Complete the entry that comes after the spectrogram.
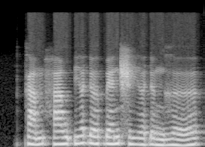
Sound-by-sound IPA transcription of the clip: ka˨˩˦m ha˧˥w ʔi˧˥ə̯ɗəː˧ɓɛ˧˥n ʂi˨˩ə̯ɗə˨˩ŋɣəː˨˩˦

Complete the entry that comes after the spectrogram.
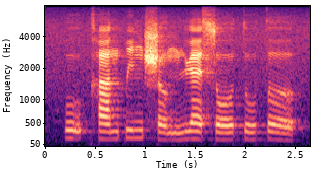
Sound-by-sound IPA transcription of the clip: ṵ˨˩ kʰa˧˥npi˥ŋ ʂɤ̰˨˩ŋn̪ɥɛ˥˩ so˧˥ʊ̯t̪u˧˥t̪ɤ˥˩

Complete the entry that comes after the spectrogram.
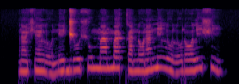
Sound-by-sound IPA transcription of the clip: ɾã˧ʃɛ̃˧ lo˨ne˧d͡ʒo˧ ʃu˧mã˧ ma˦ ka˧nɔ˧ɾã˦ni˦ lo˦˨lo˨˦ ɾɔ˧li˦ʃi˦˨

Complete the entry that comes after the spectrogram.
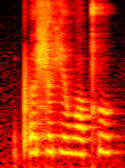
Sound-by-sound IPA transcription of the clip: pʼəɕʌçe wɔkʰu

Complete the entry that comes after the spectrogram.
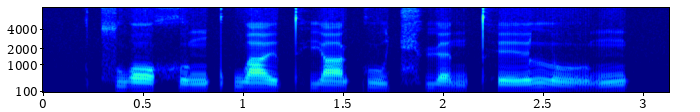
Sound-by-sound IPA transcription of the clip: t͡swɔ˥˩xʊ˧˥ŋpʰwa˥˩ɪ̯ t̪ʰjä˧˥ ku˧˥t͡ɕʰɥɛ̰˨˩nt̪ʰe˧˥ɪ̯ lʊ̰˨˩˦ŋ

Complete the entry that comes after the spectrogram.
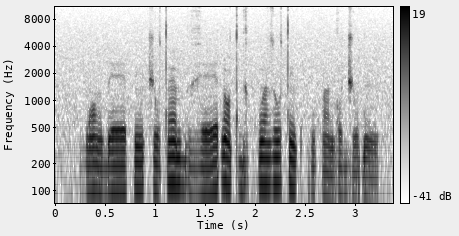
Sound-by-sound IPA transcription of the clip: ɡ͡bɔ̃˨ɡ͡beː˨pĩ˨˦ t͡ʃu˨tɛ̃˦bɨ˨ ɣeː˨˦ɗɔ̃˧tɡɨ˨ kʷã˦zu˦tĩ˧p kʷi˨pã˨ɡo˧d͡ʒu˨ ɗɨ˨

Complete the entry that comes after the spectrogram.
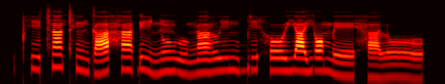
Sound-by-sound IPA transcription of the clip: pʰi˨t͡sã˦tʰĩ˨ ɡa˨˦hã˦ ɗi˦˨ɲũ˦βu˨ŋã˦ βi˦ŋɡ͡bi˦ hoː˦ja˦jɔ˦ meː˨ha˨ loː˨

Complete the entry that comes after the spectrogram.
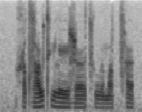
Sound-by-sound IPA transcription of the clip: xɤtˤzuːtʰi leːɮœːə̯ t͡sʰuːə̯mœtˤt͡sʰɜ

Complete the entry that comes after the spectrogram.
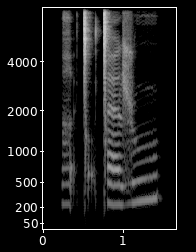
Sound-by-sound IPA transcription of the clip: ʁɛ̰ǀɔ̰ǀæ ʐu

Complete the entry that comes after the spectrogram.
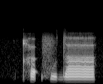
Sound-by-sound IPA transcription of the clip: qʰɨʔfuda

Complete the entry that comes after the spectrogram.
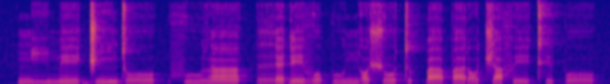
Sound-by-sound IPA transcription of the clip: ɲiː˨meː˨d͡ʒĩ˨˦ do˨˦ | fuː˨lã˦ | rɛ˦ɗe˦˨vo˦ puː˨ ɲɔ˦ʃoː˦tʊ˨ k͡pa˨ pa˨ɾɔ˨t͡ʃa˦ feː˨kʰɪ˦po˦

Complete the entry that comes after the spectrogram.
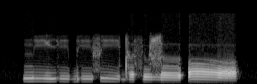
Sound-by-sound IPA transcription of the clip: miː jiːɓiːfiː dɤsuɮɤː ʔɔː

